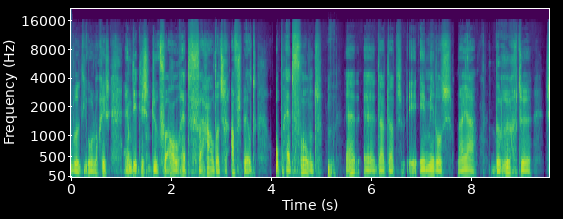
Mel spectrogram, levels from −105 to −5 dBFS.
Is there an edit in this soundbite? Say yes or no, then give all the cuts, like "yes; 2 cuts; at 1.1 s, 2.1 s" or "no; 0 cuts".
yes; 2 cuts; at 6.3 s, 7.6 s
